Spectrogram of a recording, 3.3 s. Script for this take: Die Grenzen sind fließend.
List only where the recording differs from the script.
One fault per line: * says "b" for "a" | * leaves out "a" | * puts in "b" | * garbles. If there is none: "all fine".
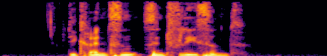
all fine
